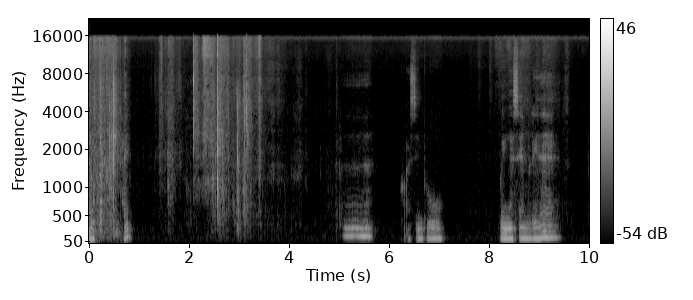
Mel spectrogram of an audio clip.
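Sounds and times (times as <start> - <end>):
paper pages rustling: 0.0 - 5.0.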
